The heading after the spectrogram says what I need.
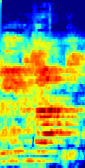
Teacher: Tapi karena ini adalah iqlab, maka dibacanya min ba'di. Makhraj nun mati atau tanwinnya itu diganti menjadi bunyi mim, bukan bunyi nun.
